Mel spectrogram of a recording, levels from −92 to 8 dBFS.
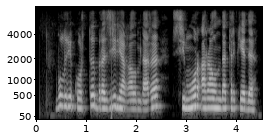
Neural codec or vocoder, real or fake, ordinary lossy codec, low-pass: none; real; none; 7.2 kHz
